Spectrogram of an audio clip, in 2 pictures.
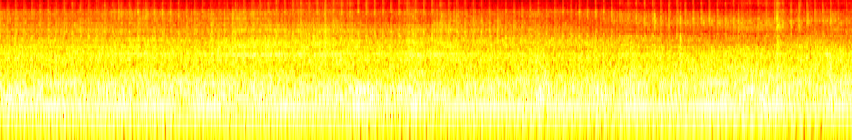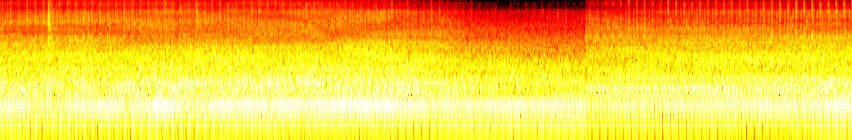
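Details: Discarded Toro walk-behind self-propelled mower after a service, a new spring and carburetor work: a steady, constant drone while cutting with no misses or surging; the engine runs healthy under load.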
